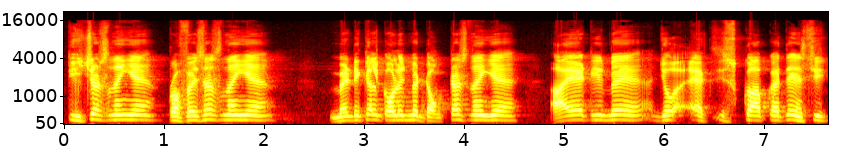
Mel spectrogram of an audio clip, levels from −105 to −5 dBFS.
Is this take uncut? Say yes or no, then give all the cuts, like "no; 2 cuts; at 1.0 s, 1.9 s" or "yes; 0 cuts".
no; 1 cut; at 0.9 s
